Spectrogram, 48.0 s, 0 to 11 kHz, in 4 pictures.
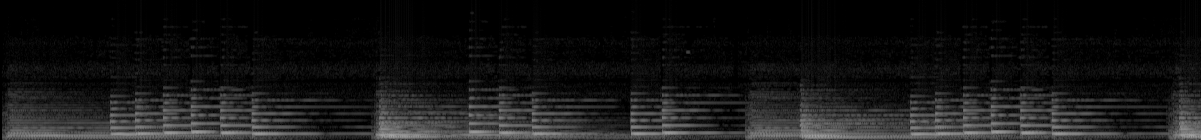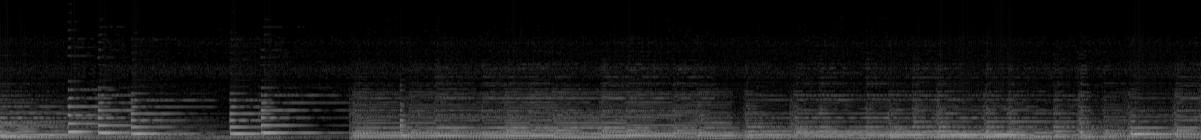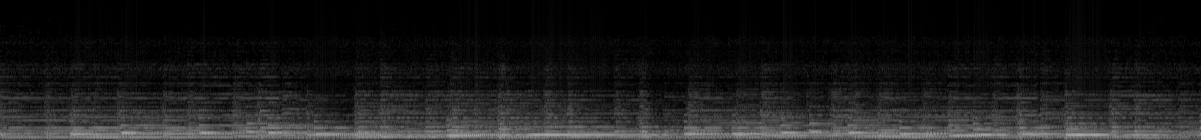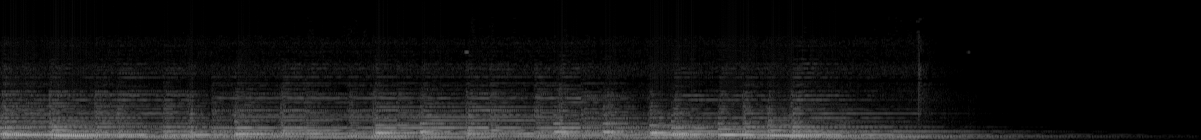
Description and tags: Rainy days (Acoustic/Piano)
A release inspired by indie cafe sounds alongside soft calming piano with acoustic guitar.
8-bit, 8bit, Piano, acoustic, ambient, calm, calming, grand-piano, guitar, home, indie, keyboard, loop, low-fi, lowfi, mechanical-instrument, melancholic, moonlight, music, pretty, rain, repetition, rpg, sleep, soft, soothing, soundtrack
